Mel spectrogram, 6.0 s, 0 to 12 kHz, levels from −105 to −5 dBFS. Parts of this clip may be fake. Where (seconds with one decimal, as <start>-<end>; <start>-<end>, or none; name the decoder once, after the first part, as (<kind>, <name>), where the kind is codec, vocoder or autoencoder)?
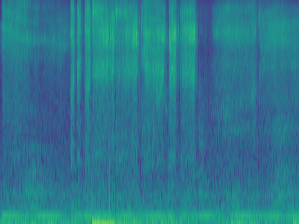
none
